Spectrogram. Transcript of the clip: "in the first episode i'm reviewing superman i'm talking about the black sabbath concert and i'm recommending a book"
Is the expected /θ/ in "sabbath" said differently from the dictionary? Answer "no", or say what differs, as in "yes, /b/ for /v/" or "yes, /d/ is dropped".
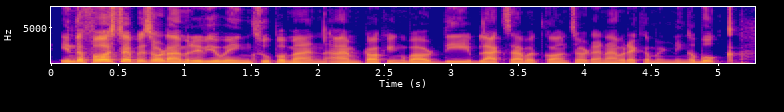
yes, /t/ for /θ/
